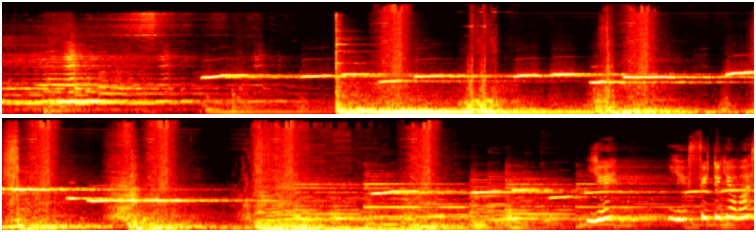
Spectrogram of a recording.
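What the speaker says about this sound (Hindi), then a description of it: "ये सीटी की आवाज, बिल्कुल ऐसी आवाज" Long, clear whistled tones rise and hold in a wavering tune in a tense TV drama scene, the notes repeating over nearly twenty seconds against a backing of low dramatic music hits.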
